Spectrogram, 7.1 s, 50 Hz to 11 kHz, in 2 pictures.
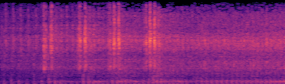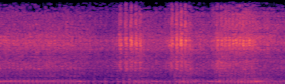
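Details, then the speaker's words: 2007 Honda CT110 after cam chain and tensioner replacement: smooth, even single-cylinder idle with a quick putter and a light valve tick, and no more cam chain noise. A healthy idle. "Sounds really smooth. And valves are definitely loose enough cuz you can hear them. Sounds really good."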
